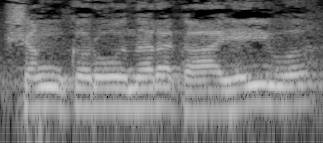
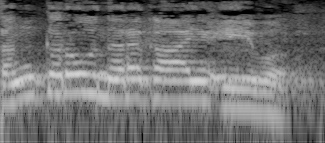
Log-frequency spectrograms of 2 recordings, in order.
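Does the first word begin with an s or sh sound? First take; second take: sh; s. First: The first word begins with an sh sound. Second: The first word begins with an s sound. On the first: Lord Shankar is for hell. The speaker calls it wrong. "स को वो श कहते हैं बंगाली बंधु" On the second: Mixing leads to hell. The speaker calls it right. "वो शब्द था"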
